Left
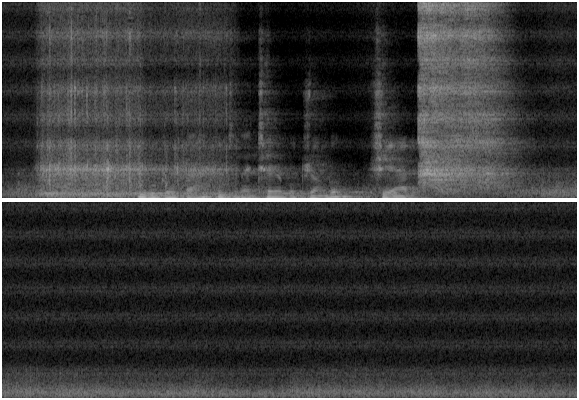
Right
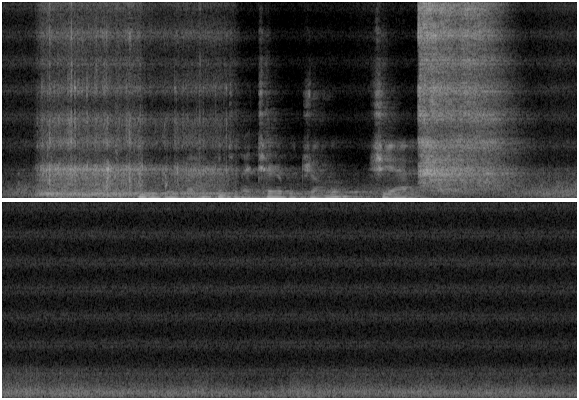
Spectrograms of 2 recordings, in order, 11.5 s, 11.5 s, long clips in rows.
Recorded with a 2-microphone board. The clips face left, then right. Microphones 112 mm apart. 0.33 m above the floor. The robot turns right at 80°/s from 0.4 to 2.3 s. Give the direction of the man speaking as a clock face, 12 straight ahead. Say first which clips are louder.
Left 2 dB; 9 o'clock.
